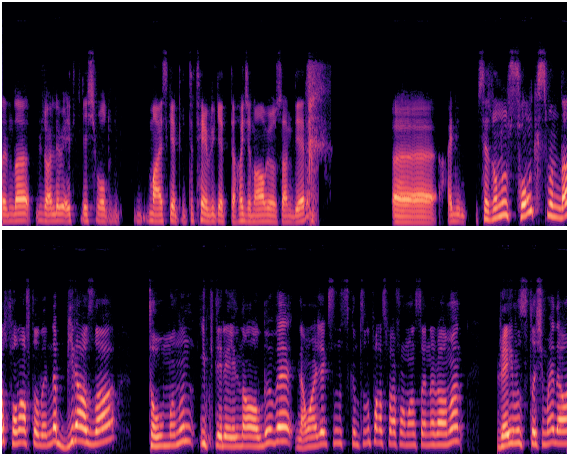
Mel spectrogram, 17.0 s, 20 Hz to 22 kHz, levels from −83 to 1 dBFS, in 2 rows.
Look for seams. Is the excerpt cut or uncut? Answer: uncut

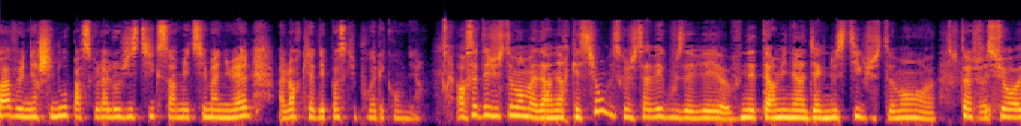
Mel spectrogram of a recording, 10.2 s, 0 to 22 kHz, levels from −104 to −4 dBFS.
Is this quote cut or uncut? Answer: uncut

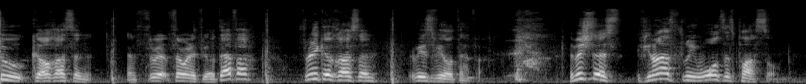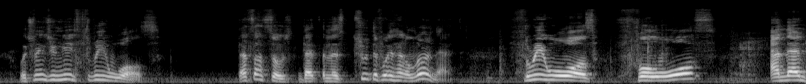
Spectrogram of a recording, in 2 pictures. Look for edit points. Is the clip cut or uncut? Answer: cut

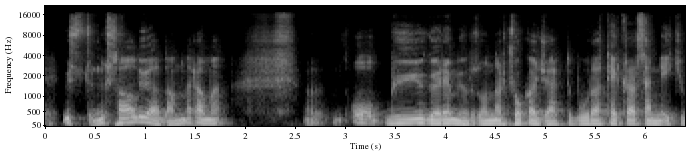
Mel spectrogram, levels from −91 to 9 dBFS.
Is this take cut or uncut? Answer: uncut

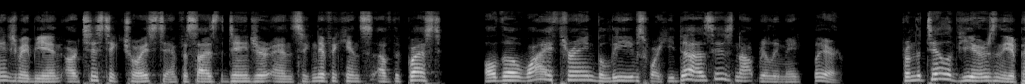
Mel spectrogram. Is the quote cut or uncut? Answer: uncut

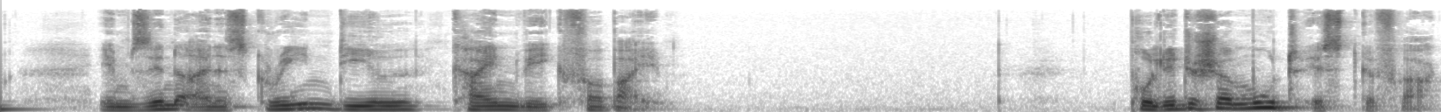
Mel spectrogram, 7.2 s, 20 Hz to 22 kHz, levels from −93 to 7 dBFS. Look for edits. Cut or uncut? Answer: uncut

